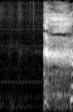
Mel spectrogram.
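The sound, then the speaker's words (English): A single harsh cough from a person with a lingering cough bursts out suddenly after near silence and holds loud and breathy for about half a second. “Sorry, I was praying this cough would totally be gone by now.”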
